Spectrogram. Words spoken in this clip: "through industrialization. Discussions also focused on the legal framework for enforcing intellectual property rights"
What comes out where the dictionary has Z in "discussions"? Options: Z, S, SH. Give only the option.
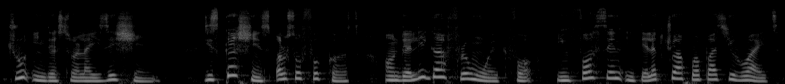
S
